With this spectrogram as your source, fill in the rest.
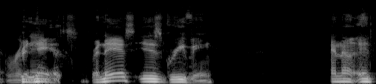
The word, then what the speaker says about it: Rhaenys: Renee.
